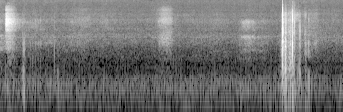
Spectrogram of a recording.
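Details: Pumpkin, a yellow British Shorthair cat, purring as a low, steady rumble running quietly through the whole recording indoors, broken near the end by a brief loud rustle or thump.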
